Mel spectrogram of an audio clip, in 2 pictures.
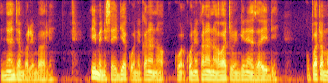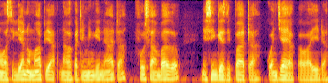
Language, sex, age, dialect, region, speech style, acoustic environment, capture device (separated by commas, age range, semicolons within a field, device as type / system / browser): Swahili, male, 25-34, Kenya - Mombasa, Kenya, relaxed, silence, mobile / Linux / Chrome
